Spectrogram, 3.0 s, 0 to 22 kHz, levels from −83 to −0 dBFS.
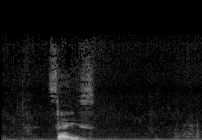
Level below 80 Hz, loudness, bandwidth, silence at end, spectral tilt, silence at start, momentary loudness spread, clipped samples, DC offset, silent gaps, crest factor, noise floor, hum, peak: -66 dBFS; -24 LUFS; 16.5 kHz; 1.65 s; -5.5 dB/octave; 0.75 s; 22 LU; under 0.1%; under 0.1%; none; 22 dB; -54 dBFS; none; -8 dBFS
